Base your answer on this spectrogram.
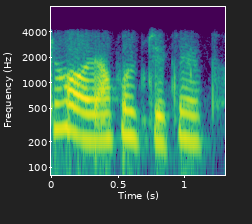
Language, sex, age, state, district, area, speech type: Goan Konkani, female, 30-45, Goa, Tiswadi, rural, conversation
